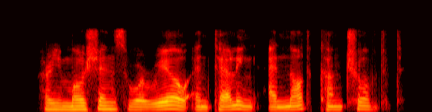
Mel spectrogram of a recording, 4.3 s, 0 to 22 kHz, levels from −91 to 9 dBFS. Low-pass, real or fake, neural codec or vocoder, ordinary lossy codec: 7.2 kHz; fake; codec, 16 kHz in and 24 kHz out, 0.4 kbps, LongCat-Audio-Codec, two codebook decoder; Opus, 16 kbps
